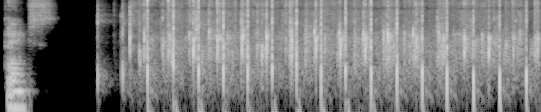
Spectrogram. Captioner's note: applause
